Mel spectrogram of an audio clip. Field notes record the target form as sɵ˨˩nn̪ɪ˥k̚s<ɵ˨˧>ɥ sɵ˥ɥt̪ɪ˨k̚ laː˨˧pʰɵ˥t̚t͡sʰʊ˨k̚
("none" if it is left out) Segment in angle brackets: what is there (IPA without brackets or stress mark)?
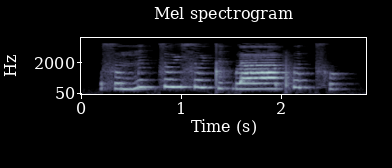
ɵ˥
